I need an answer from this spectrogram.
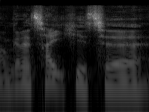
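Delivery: ordinary delivery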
